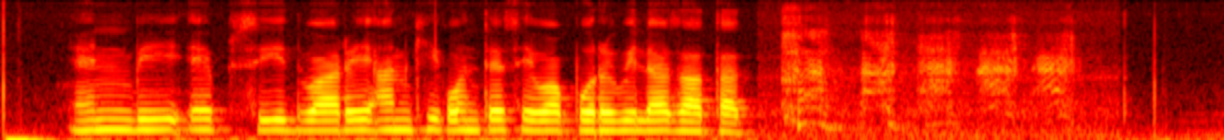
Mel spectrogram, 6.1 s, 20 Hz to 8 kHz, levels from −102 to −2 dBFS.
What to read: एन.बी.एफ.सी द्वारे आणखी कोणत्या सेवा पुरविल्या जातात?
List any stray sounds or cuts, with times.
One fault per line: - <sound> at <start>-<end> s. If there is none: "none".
- laugh at 3.9-5.4 s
